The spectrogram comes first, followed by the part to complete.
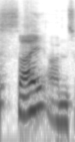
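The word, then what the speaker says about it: science: तो इस चीज़ को आप लोग क्या बोलेंगे, आज से साई अंश बोलेंगे, साई अंश। जो स्पीड में जो बोलते हैं ना, तो आपको पता नहीं चलता कि इसका मतलब उच्चारण जो है साइंस आपको सुनाई देता होगा, लेकिन एक्चुअली में ये क्या होता है कि इसको जो वर्ड परफेक्ट वर्ड है, यानी कि ये शुद्ध जो वर्ड होते हैं इसमें उच्चारण जो होते हैं वो साई अंश होते हैं।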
